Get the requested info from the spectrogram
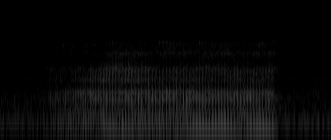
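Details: Snoring: one long, rough, fluttering snore on a breath in, lasting about two seconds, then quiet.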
